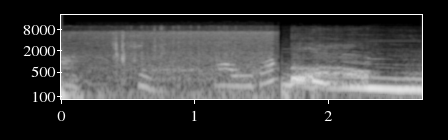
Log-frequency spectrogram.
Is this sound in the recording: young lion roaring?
yes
